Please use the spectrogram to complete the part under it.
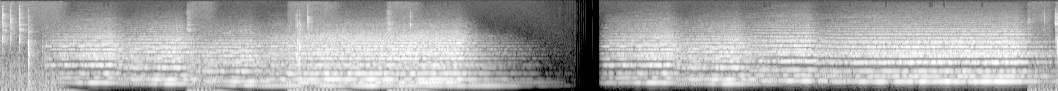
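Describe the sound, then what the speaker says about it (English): A looping electronic beat of low drum hits under a sustained violin line, a synth pad and bass, which cuts out briefly before the sustained tones resume. "So it's the drums, the violin, the pad, and the bass. And so it sounds like this."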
